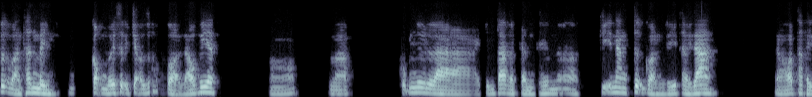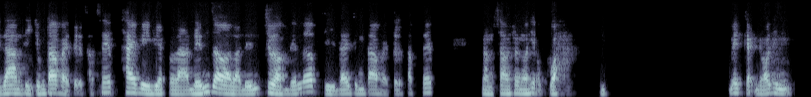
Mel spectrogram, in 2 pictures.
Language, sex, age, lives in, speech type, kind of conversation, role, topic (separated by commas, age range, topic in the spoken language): Vietnamese, male, 25-29, Vietnam, conversation, unstructured, none, Bạn nghĩ thế nào về việc học trực tuyến so với học truyền thống?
